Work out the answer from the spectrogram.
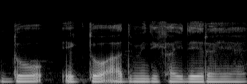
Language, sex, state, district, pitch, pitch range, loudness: Hindi, male, Uttar Pradesh, Gorakhpur, 125 Hz, 120-130 Hz, -26 LUFS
